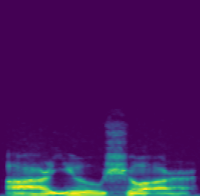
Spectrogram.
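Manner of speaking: very slow, gravelly menace; deep gravelly voice. Acted. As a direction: drag it out low and rough. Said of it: "the deep, gravelly voice".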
